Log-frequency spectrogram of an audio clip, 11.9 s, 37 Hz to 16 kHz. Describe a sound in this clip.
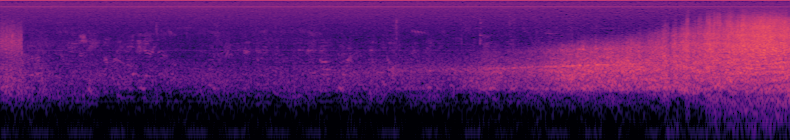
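A B-1 jet bomber roars in from a distance, building to a loud roar as it passes low overhead.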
